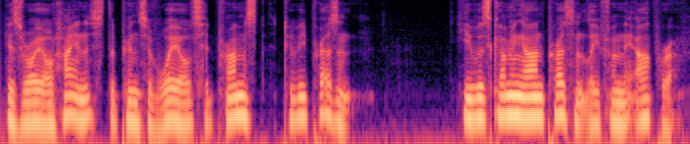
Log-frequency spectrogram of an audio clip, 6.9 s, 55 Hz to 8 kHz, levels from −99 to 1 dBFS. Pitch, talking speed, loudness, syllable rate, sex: 125 Hz, 175 wpm, -17 LUFS, 5.2 syllables/s, male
